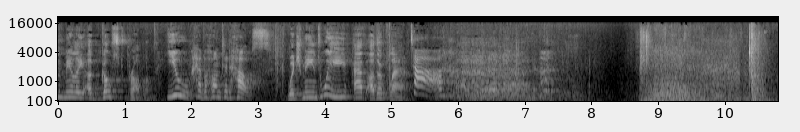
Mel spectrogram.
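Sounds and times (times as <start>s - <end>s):
speech: 0.1s - 6.8s
laughter: 5.7s - 8.0s
heavy door rumbling along its track: 8.7s - 10.8s.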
